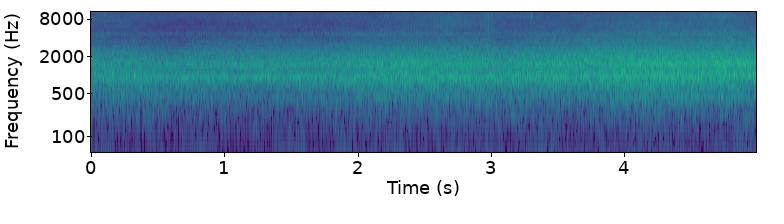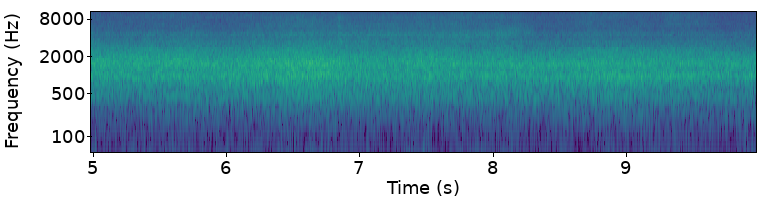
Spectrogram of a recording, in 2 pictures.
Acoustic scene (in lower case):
street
